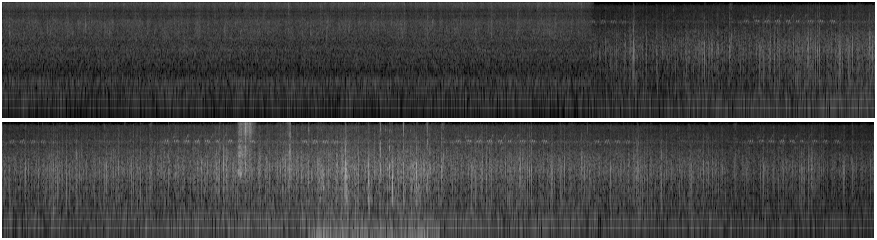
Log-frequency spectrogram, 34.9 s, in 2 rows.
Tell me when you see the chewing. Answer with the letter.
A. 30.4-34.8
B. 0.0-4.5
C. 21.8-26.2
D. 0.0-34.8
C.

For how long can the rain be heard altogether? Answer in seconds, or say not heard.
35 s.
